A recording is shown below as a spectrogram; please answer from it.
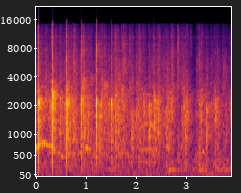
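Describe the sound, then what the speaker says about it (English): A conference audience applauds website developers with a modest round of clapping in a hall, made of distinct claps that thin out over a few seconds while voices murmur underneath. "How about a round of applause for our website developers?"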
